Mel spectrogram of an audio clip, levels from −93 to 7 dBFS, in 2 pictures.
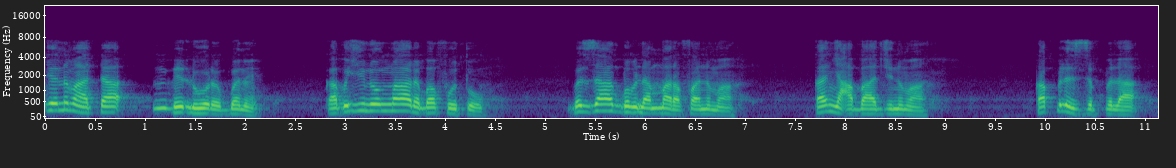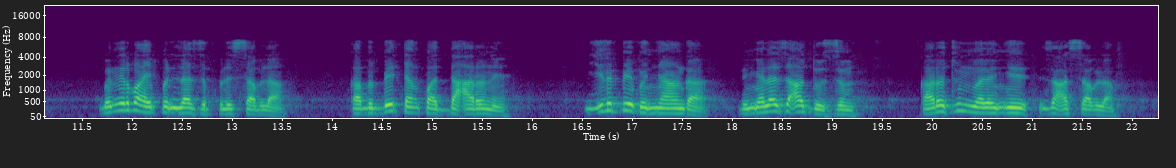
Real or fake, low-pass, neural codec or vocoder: fake; 7.2 kHz; codec, 16 kHz, 4 kbps, FunCodec, trained on LibriTTS, 50 frames a second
